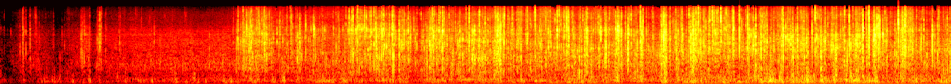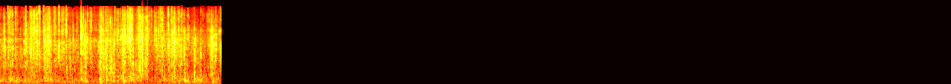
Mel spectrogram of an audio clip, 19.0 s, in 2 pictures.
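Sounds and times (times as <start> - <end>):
heavy rain patter: 0.1 - 11.7.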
